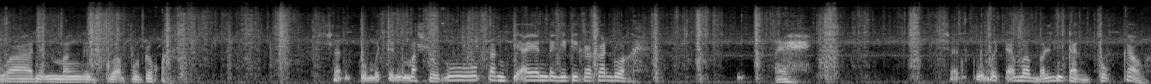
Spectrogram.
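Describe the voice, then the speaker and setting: A man's voice: mid-range voice, heavy background noise. A man with an Ilocano accent playing a nervous, bumbling army sergeant in a comic radio drama, hesitant and exclaiming. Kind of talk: radio drama comedy acting.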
